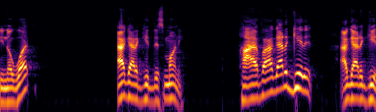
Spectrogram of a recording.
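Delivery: pissed-off, fed-up voice. Retelling what was said after losing income, retelling own angry words. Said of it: "I got pissed off and I said".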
